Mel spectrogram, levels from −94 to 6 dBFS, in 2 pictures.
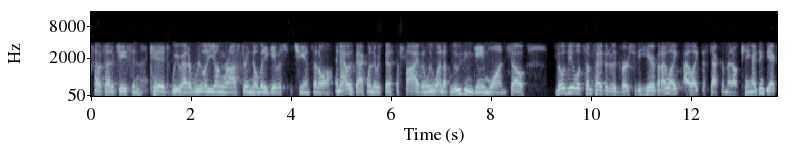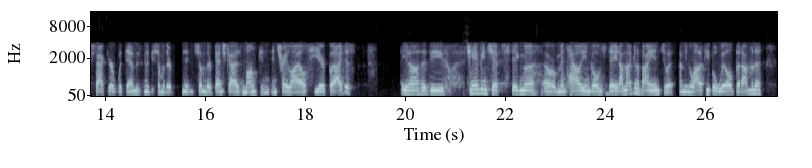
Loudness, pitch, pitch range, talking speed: -21 LUFS, 125 Hz, 110-150 Hz, 235 wpm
